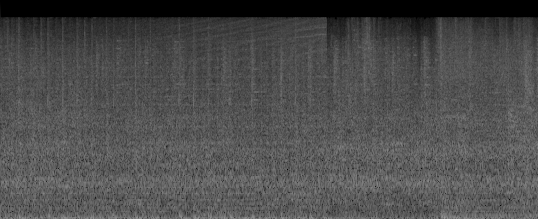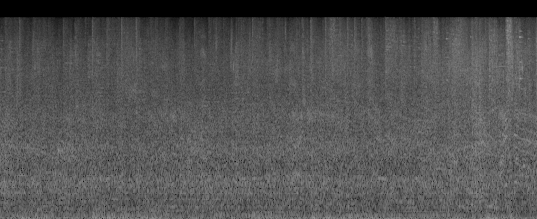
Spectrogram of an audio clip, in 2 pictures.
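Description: Boulders crash down among the fighters.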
